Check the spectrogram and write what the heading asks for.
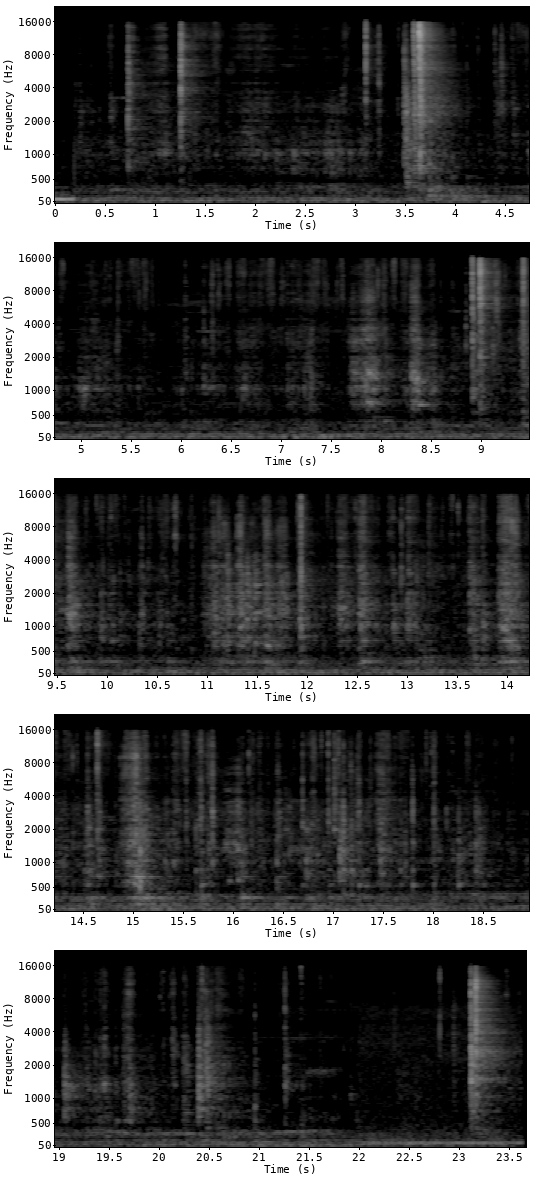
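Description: Faint, scattered clicks, taps and rustles of hands fitting the motorcycle's rear light wiring and parts, with the sharpest click about four seconds in.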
